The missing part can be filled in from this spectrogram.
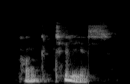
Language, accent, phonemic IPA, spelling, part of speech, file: English, Southern England, /pʌŋkˈtɪli.əs/, punctilious, adjective, LL-Q1860 (eng)-punctilious.wav
- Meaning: 1. Strictly attentive to detail; meticulous or fastidious, particularly to codes or conventions 2. Precise or scrupulous; finicky or nitpicky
